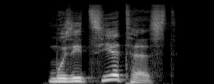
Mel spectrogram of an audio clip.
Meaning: inflection of musizieren: 1. second-person singular preterite 2. second-person singular subjunctive II
- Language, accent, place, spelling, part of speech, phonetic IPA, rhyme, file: German, Germany, Berlin, musiziertest, verb, [muziˈt͡siːɐ̯təst], -iːɐ̯təst, De-musiziertest.ogg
